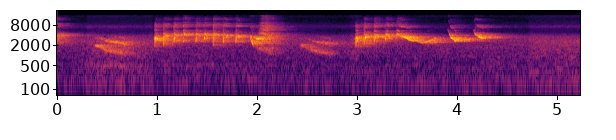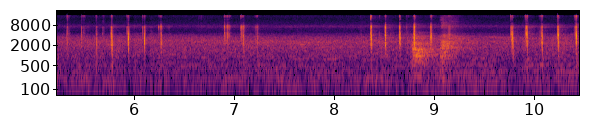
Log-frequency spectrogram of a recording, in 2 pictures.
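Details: Young long-haired long-tailed shrike singing vigorously, used as a lure to provoke other birds: a few seconds of bright chattering, rising and falling phrases, then a run of sharp dry clicks and ticks.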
